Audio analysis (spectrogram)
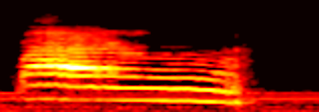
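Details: Daytime meow from a British Shorthair cat: one loud, long, richly harmonic call rising sharply at the start, holding steady, then sliding down at the end, roughly one and a half seconds long.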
